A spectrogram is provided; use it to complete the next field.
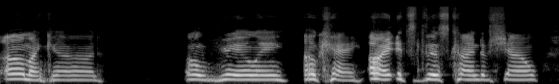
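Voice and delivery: acted-out snotty, snooty, dismissive tone, slow. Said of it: "She was just, like, real snotty".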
